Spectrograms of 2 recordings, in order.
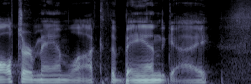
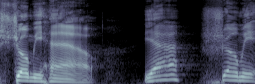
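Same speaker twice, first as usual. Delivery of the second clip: higher, a touch of nerdy bravado; adult nerd comeback; 6 semitones higher, 4 dB louder, slower than usual. Retold or imitated. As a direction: dare him like a nerd. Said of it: "in nerd fashion".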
